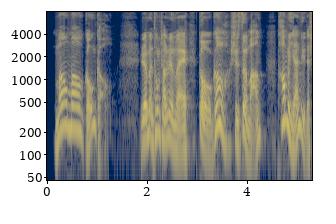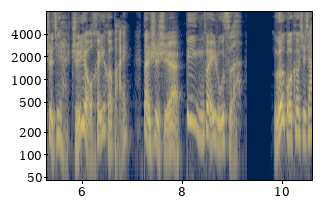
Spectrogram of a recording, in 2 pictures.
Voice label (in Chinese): 男 活力搞笑; 飞碟说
